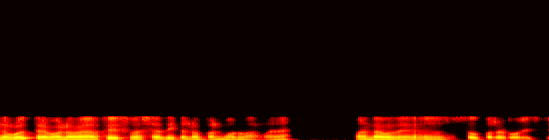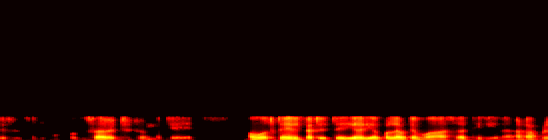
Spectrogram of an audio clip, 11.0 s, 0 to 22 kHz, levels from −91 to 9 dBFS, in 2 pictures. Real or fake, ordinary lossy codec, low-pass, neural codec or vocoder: fake; none; 3.6 kHz; codec, 24 kHz, 0.9 kbps, WavTokenizer, large speech release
